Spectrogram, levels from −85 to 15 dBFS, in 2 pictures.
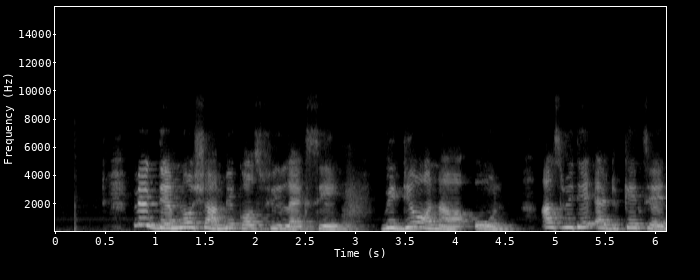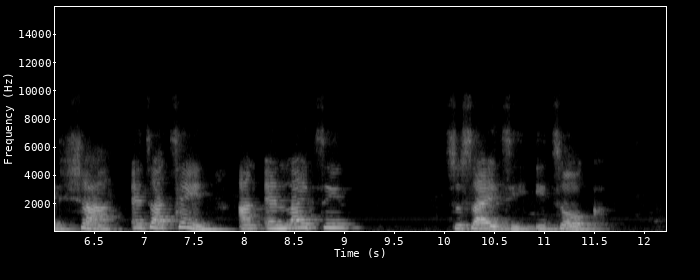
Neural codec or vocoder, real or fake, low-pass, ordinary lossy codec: none; real; 7.2 kHz; Opus, 24 kbps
